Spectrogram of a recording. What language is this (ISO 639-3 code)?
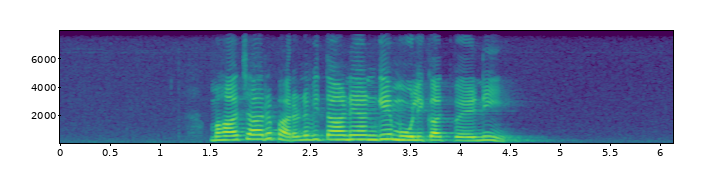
sin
